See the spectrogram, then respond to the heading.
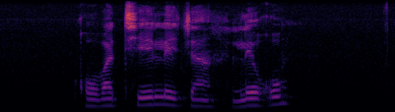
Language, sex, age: Northern Sotho, male, 23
